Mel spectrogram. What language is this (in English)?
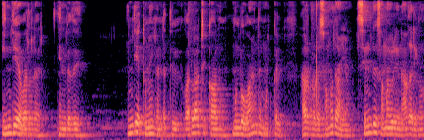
Tamil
